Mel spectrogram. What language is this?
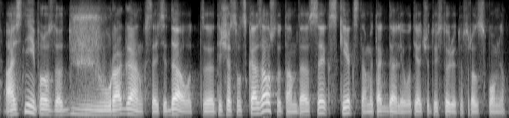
Russian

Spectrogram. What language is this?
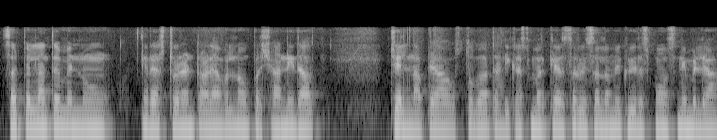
Punjabi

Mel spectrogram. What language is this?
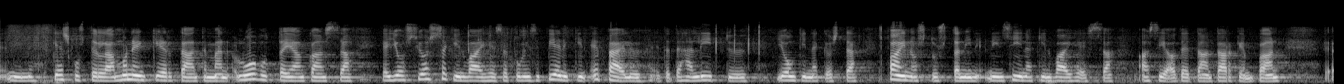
Finnish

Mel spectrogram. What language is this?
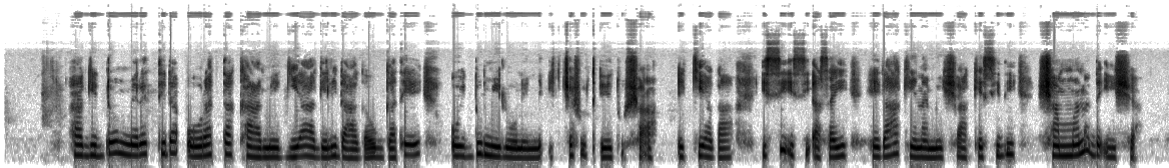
Wolaytta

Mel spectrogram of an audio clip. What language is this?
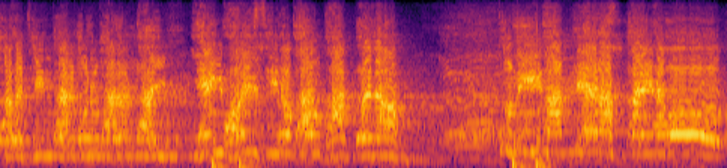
Indonesian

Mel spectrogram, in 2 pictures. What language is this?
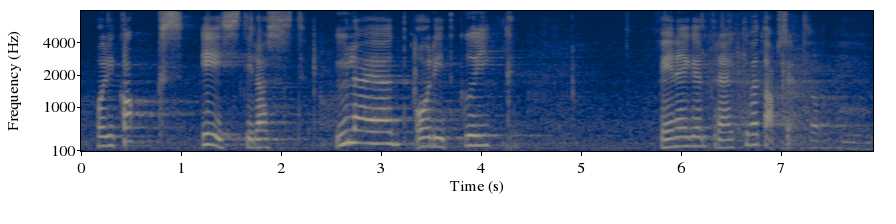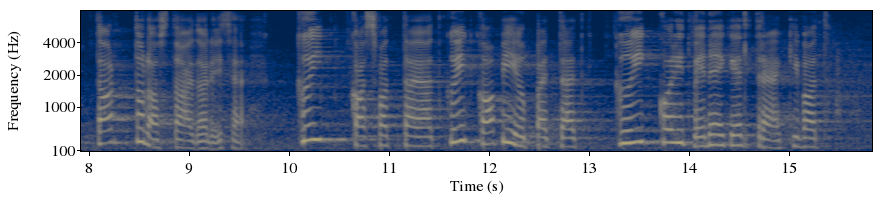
Estonian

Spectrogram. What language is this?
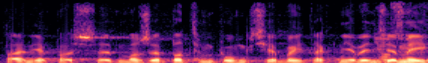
Polish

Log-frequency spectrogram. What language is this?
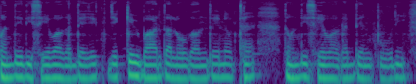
Dogri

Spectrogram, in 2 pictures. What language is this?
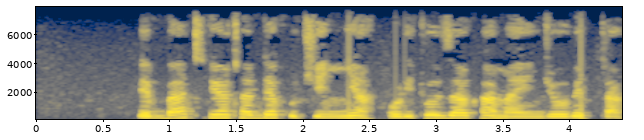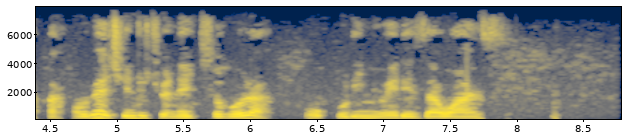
Ganda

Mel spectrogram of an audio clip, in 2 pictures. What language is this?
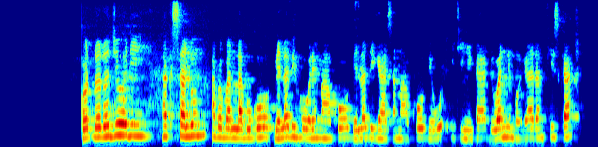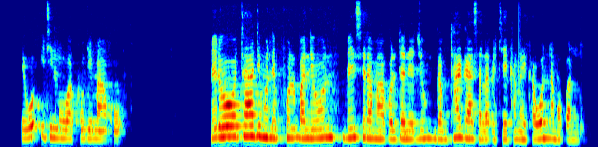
Fula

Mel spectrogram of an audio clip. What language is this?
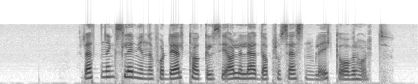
Norwegian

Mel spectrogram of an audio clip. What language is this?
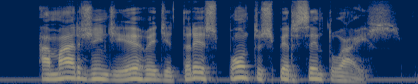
Portuguese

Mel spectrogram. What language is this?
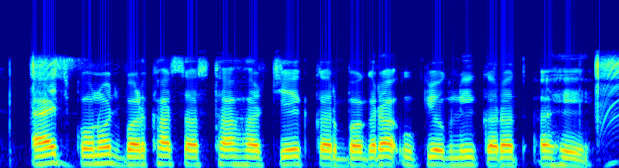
Chhattisgarhi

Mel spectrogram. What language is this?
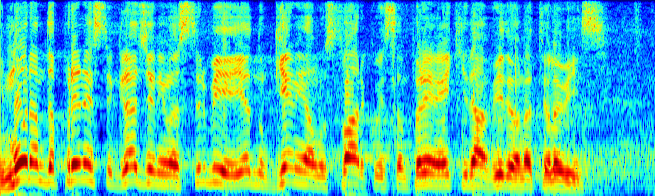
Serbian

